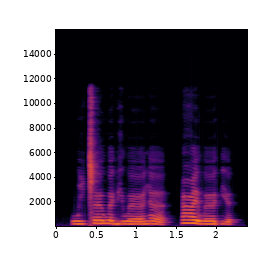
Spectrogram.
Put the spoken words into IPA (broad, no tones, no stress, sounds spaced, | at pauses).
w i ǀ œː w œ bʲ ɐ w œː n ɐː | ʕ ɛ w œː pʲ œ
